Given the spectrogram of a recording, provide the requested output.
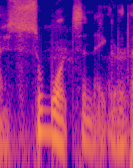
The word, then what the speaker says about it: Schwarzenegger: Schwarzenegger.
